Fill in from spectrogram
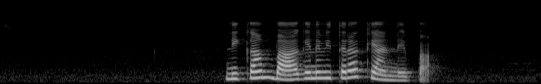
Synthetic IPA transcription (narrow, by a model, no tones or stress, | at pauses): nikambaːɡenəʋit̪əɾakːijanːepa̰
